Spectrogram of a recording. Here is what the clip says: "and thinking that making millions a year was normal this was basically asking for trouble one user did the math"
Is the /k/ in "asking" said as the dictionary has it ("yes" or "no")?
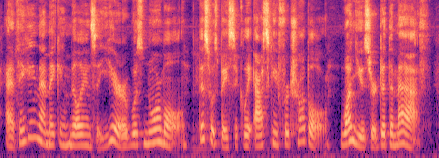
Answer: yes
